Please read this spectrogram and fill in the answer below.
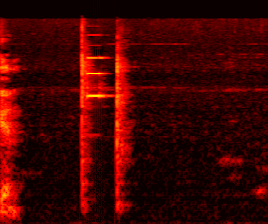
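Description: Control button on an Olimpia Splendid Astomi Sound aroma diffuser pressed to change the light colour: a short high electronic beep with a click, then a second click about a third of a second later.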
